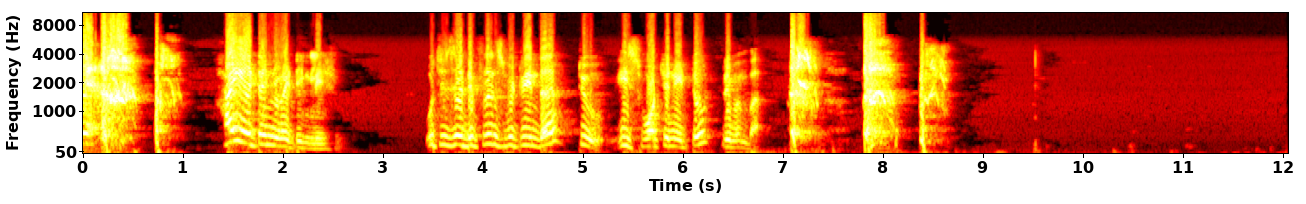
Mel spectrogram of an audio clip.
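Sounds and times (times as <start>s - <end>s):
man coughing: 0.0s - 1.1s, 7.1s - 8.8s.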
